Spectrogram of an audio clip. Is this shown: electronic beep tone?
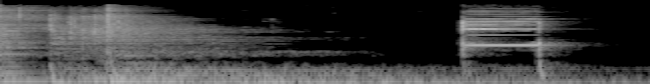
yes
